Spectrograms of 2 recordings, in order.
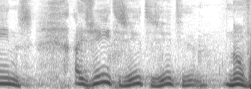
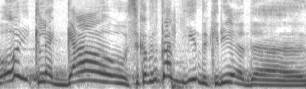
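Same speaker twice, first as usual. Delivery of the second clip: gushing mock Carioca, much higher and louder; Carioca accent; 6 semitones higher, 5 dB louder, slower than usual. Carioca woman complimenting a friend's hair, gushing Rio accent. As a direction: sing it out like a chatty Rio local. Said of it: "você falar como carioca".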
